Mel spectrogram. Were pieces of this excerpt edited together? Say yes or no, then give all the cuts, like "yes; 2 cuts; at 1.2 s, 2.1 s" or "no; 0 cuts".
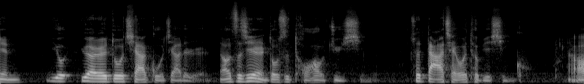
no; 0 cuts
